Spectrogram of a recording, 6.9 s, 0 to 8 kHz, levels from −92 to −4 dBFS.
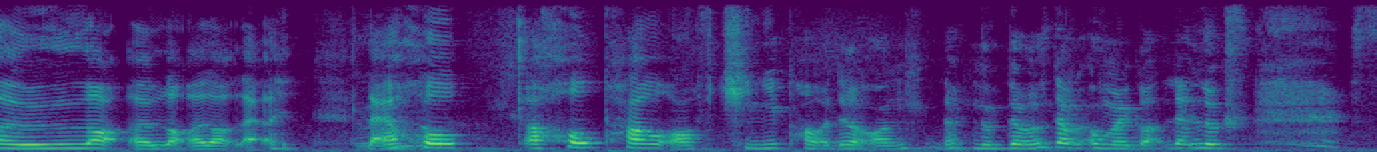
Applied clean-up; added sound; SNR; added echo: none; none; none; none.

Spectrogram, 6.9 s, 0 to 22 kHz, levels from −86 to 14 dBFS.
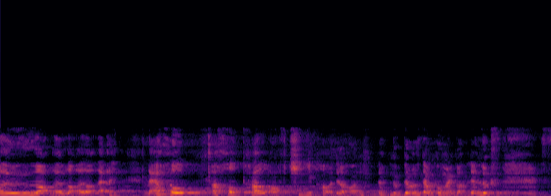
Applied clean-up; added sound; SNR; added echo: none; none; none; reverberation time 1.7 s.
